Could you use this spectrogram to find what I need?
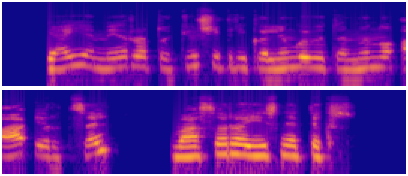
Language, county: Lithuanian, Šiauliai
